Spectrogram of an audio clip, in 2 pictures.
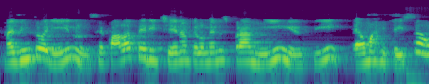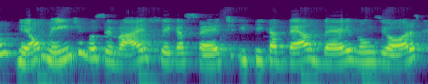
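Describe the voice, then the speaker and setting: A woman's voice: fairly high pitch, expressive, normal speed, hardly any pauses, muffled recording. A woman guest from Bahia, chatting casually on a video call and mixing in Italian phrases. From Bahia, Brazil. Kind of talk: casual chat.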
